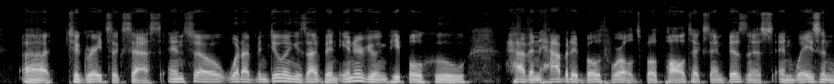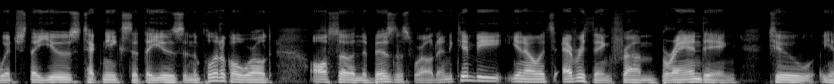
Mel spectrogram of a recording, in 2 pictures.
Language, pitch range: English, 100-115 Hz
